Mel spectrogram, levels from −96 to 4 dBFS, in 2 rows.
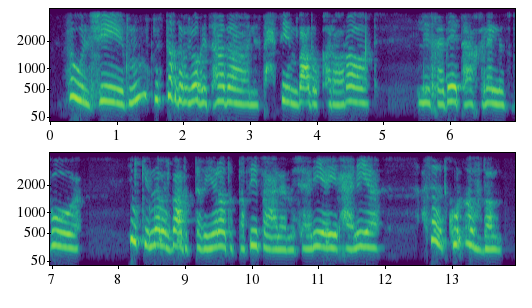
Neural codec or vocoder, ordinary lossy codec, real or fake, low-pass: none; none; real; 3.6 kHz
